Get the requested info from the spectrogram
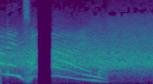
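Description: A man's voice over steady stadium crowd noise, with the pitch sliding down in drawn-out sounds rather than clear words. About half a second in, all sound cuts out briefly.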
